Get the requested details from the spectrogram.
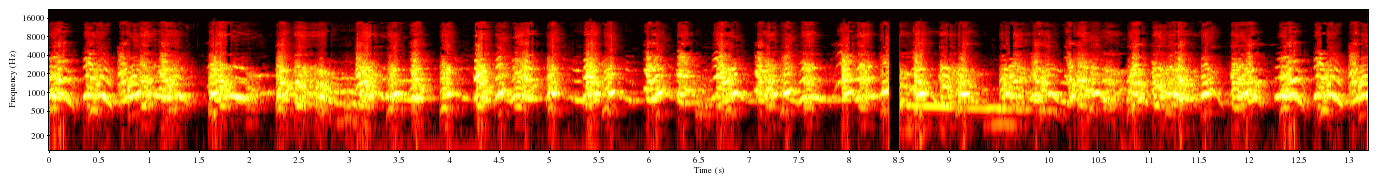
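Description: Three Maltese dogs bark together in sharp, high-pitched, rapid yaps that overlap almost without pause.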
